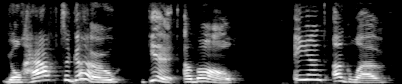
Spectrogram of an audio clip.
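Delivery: put-on reading to children. Teacher reading a picture book to her class, animated storytelling. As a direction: draw the kids into each page.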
